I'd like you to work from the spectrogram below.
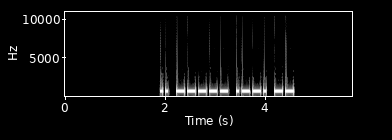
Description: Morse code, heard as a keyed tone, about 22 wpm, 700 Hz. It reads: I0PM
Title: DXCC-100 Call Signs - 4 Characters - Repeated 2x - 22wpm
